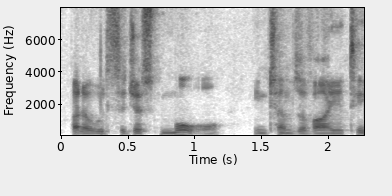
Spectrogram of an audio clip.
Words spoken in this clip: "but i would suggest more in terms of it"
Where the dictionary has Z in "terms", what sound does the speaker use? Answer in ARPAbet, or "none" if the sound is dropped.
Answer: Z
